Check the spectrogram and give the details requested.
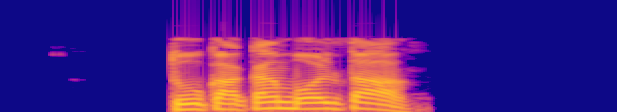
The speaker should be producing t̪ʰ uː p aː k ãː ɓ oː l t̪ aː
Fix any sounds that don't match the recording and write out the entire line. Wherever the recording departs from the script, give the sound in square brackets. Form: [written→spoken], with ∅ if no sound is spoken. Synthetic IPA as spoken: [t̪ʰ→t̪] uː [p→k] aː k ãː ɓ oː l t̪ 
